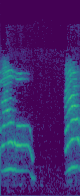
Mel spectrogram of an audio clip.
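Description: A male cat meows twice while being offered Dental Life treats: a long, steady meow that slides downward at the end, then a short pause before a second meow begins. Both are fairly loud, with no talking.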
